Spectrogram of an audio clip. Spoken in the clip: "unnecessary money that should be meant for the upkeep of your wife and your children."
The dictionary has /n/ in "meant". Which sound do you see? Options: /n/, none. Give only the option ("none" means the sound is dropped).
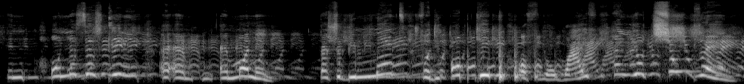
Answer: none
